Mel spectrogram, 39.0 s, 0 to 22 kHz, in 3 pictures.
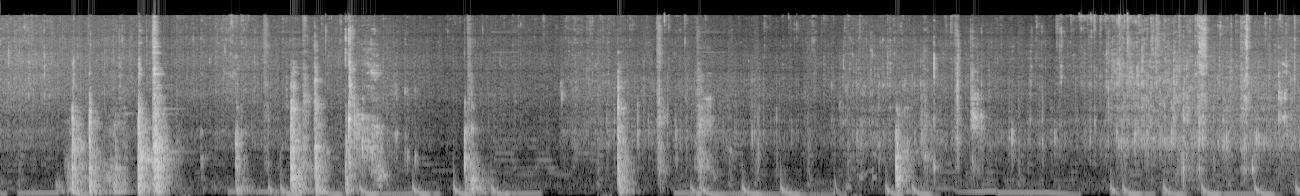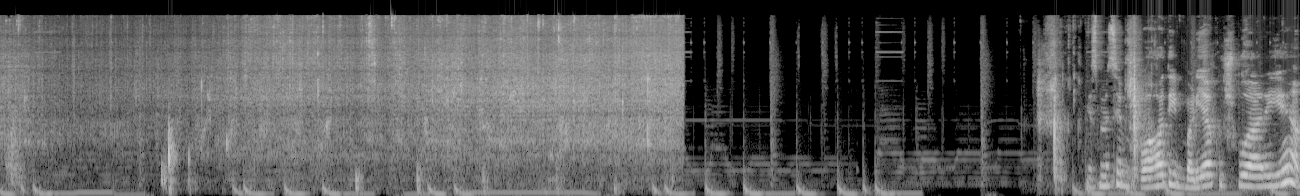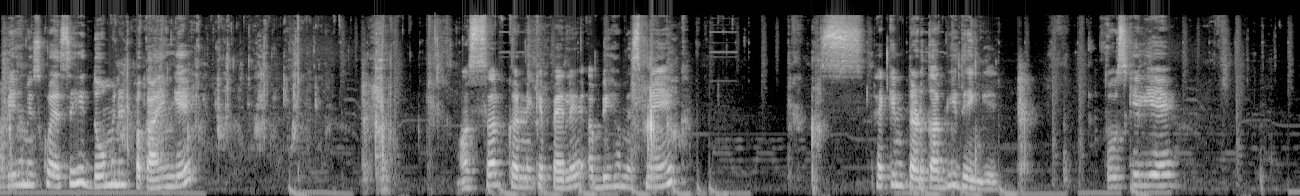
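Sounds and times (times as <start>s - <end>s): food sizzling: 0.0s - 19.8s, 23.4s - 32.9s.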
